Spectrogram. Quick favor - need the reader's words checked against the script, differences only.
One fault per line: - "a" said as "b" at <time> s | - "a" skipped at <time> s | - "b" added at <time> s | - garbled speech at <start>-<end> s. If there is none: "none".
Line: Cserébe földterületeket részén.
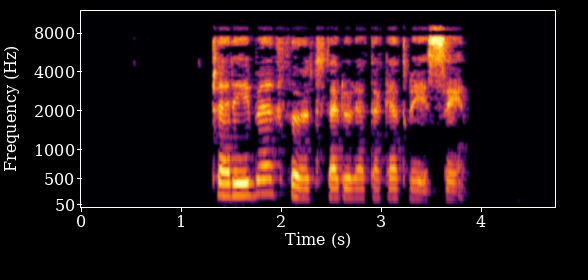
none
